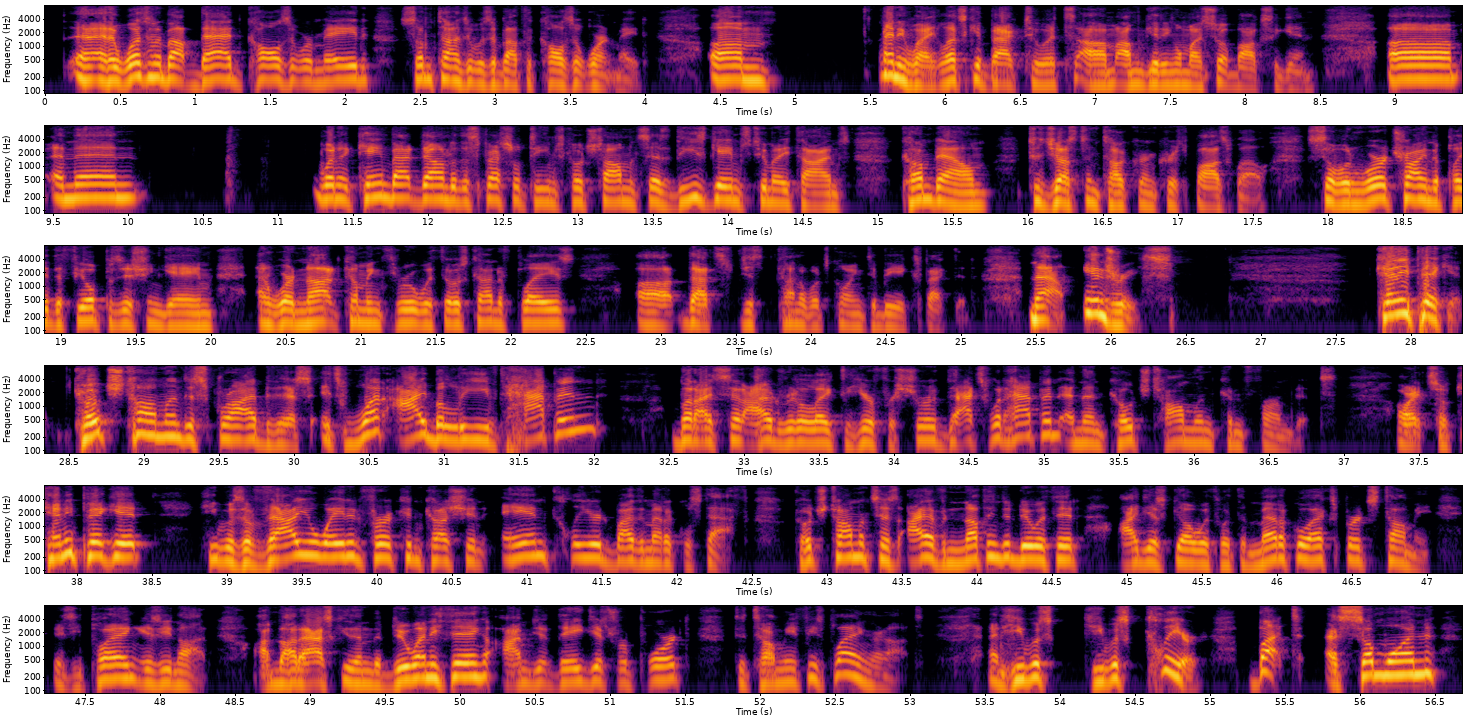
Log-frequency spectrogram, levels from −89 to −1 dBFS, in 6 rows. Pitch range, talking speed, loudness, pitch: 140-190 Hz, 205 wpm, -19 LUFS, 165 Hz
